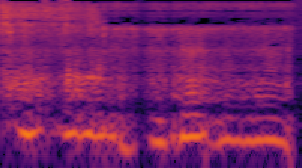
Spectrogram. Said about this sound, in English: is snoring. I can hear him.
